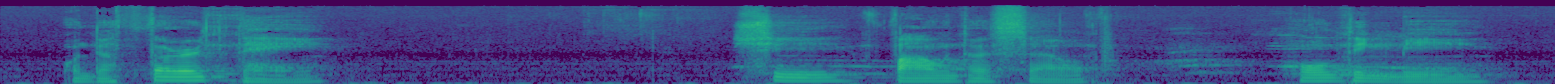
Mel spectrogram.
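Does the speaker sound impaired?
Yes: cleft lip and palate; congenital, very severe, born in Korea, 12 surgeries to date, one in junior high; one more surgery planned in a couple of years; could not suck breast milk as newborn, fed formula and cow milk.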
